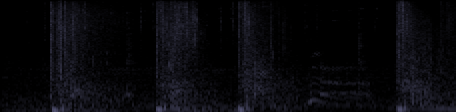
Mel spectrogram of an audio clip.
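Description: Repeated gunfire in the action RPG Grim Dawn: four heavy, booming shots spaced about a second apart, each trailing into a noisy rumble, with faint game sounds in between.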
